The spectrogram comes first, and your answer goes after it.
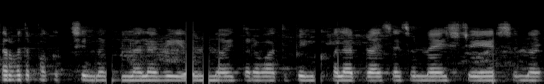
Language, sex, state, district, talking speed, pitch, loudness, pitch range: Telugu, female, Telangana, Karimnagar, 120 wpm, 190 Hz, -28 LUFS, 185-195 Hz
